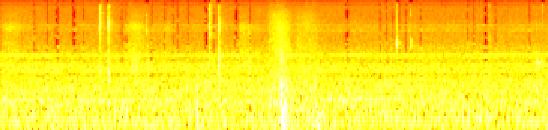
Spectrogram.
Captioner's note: keyboard clicking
